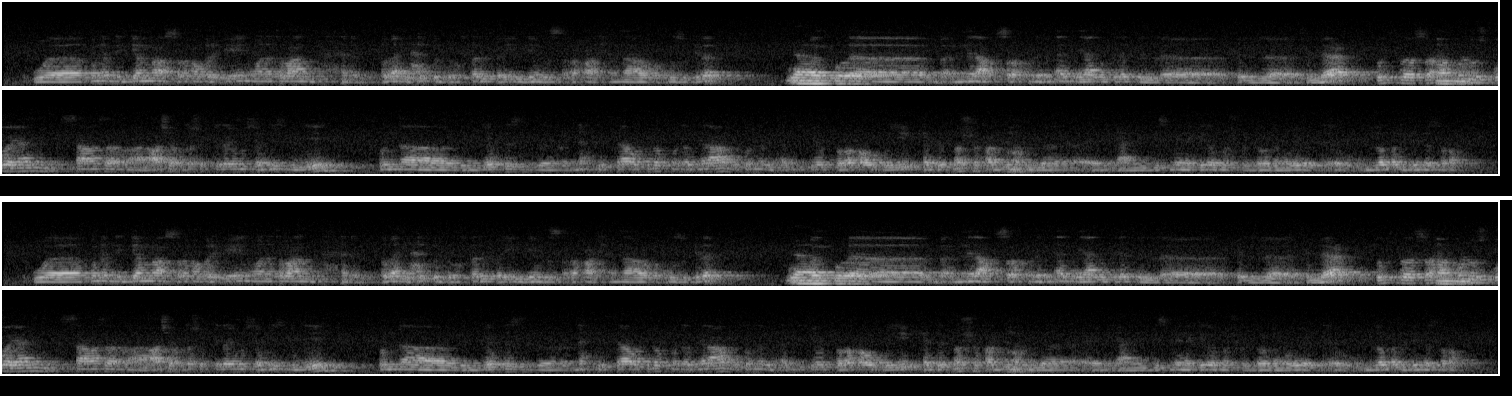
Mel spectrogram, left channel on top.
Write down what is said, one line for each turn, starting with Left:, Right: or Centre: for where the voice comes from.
Right: وكنا بنتجمع الصراحه فريقين وانا طبعا <laughs> بطبيعه الحال كنت بختار الفريق الجامد الصراحه عشان اعرف افوز وكده وكنت
Centre: نلعب كورة
Right: آه، بقى بنلعب الصراحه كنا بنأدي يعني وكده في ال آه، في ال آه، في اللعب وكنت الصراحه
Centre: اه
Right: كل اسبوع يعني من الساعه مثلا 10 11 كده يوم الخميس بالليل كنا بنجهز آه، بنحجز ساعه وكده وكنا بنلعب وكنا بنأدي فيها بصراحه وايه كانت بتنشط عندنا
Centre: آه.
Right: ال- آه، يعني جسمنا كده وتنشط الدوره الدمويه بتاع- ومظبط الدنيا الصراحه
